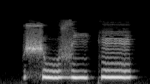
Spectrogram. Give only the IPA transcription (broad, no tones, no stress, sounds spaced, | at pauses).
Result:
ʃ u z i k ẽ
